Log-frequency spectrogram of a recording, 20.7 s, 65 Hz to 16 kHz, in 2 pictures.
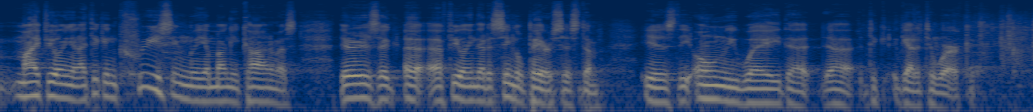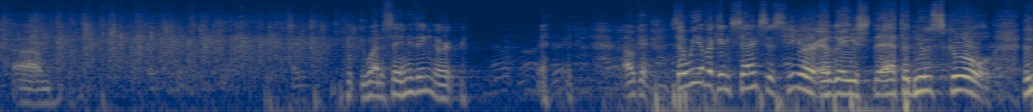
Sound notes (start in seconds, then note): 10.6 audience applauding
